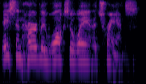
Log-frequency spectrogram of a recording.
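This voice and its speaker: A man reads screenplay stage directions in a steady, matter-of-fact way, his voice a bit higher than most. The audio is dull and lo-fi from a video call. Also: fairly quick. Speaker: narrator reading stage directions. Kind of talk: screenplay reading.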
